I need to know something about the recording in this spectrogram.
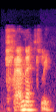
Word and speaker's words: Llanelli: That is pronounced Llanelli. Okay, that makes no sense at all. Indeed. But double L in Welsh is Llanelli.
